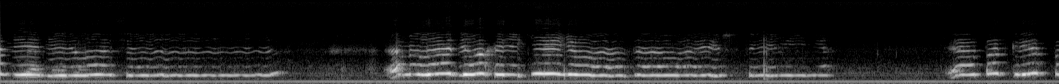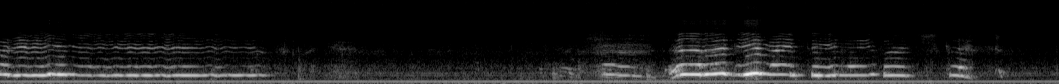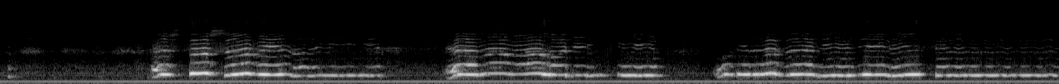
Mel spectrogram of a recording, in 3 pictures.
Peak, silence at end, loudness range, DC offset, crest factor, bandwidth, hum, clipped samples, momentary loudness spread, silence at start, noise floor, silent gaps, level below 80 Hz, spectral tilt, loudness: 0 dBFS; 0 s; 14 LU; under 0.1%; 18 dB; 4.4 kHz; none; under 0.1%; 22 LU; 0 s; -41 dBFS; none; -50 dBFS; -7.5 dB/octave; -18 LUFS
